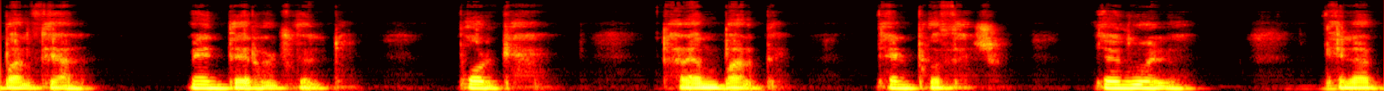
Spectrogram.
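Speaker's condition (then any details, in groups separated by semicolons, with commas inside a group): Amyotrophic lateral sclerosis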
